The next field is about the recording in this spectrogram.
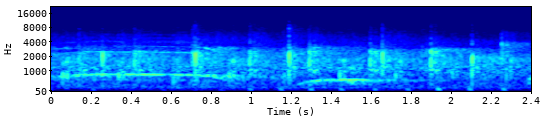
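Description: An audience at a live show applauds steadily, dense clapping with a few whistles and whoops rising above it; no one speaks over the sustained ovation.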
